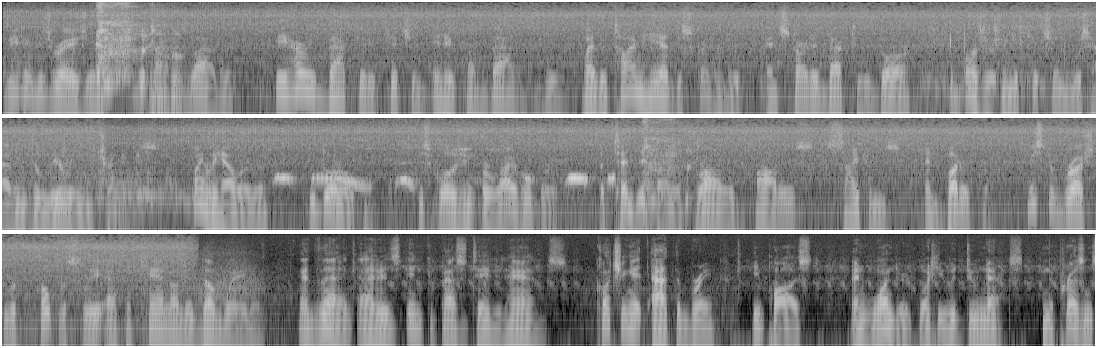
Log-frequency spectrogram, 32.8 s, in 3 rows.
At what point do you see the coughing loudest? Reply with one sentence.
The volume of the coughing peaks at 1 second.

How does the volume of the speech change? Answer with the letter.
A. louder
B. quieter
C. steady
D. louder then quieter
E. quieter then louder
C.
